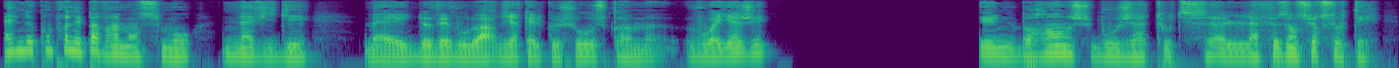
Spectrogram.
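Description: Guy reading a novel out loud, steady, dry close sound. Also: mid-range voice, measured pace, no echo. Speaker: audiobook narrator. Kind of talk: scripted narration.

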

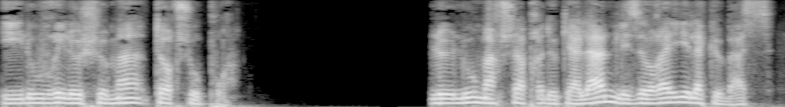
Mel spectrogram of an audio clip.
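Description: A man narrating a fantasy novel as an audiobook, in measured storytelling. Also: medium pitch, a little mellow, no room sound, clean studio sound. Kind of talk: scripted narration.

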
